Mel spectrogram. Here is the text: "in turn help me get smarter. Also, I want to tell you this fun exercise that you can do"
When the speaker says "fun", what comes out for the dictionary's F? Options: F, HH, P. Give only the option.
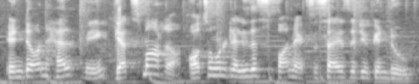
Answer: P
